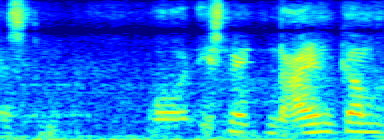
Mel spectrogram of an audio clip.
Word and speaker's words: KNIME: Data science का introduction लेंगे, applications क्या क्या है इसकी, और इसमें एक 9 कम टूल लेंगे, के साइलेंट है, KNIME, रैपिड माइनर देखेंगे, गूगल बिग क्यूरी ML देखेंगे हम।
